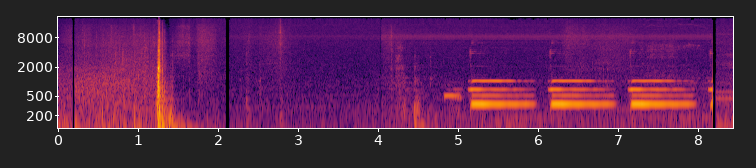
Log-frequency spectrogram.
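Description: A 2024 Jaguar I-Pace electric rear hatch opens with a sharp mechanical thunk and then a clear warning chime repeating three times as the powered lift runs, heard close by.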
